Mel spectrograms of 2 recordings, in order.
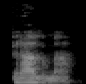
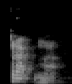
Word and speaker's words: πράγμα: So there we have the G from the throat, like in εγώ. Πράγμα. Πράγμα.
